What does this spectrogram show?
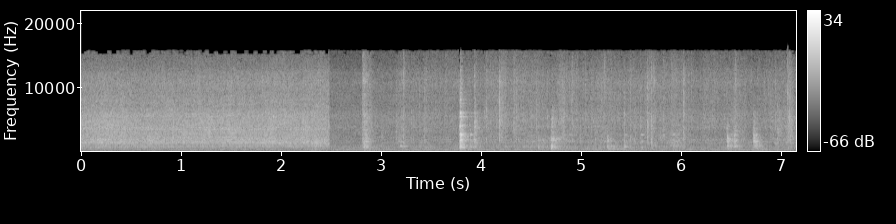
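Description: Chopped onions and green chillies sizzling in oil in a stainless steel pan; the sizzle drops suddenly about two and a half seconds in. A wooden spatula then taps and scrapes several times as spice powders are scraped into the pan and stirred.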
